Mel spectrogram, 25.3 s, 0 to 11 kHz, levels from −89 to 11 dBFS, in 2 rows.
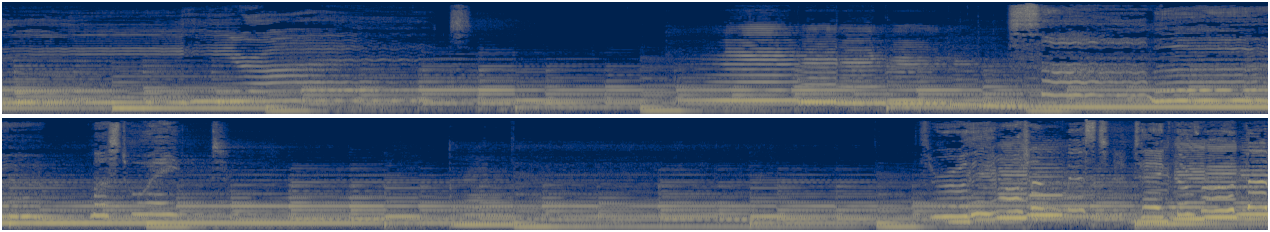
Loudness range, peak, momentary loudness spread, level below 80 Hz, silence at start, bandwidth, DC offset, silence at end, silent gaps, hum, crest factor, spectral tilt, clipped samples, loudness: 8 LU; -6 dBFS; 11 LU; -42 dBFS; 0 s; 11 kHz; under 0.1%; 0 s; none; none; 18 dB; -6.5 dB/octave; under 0.1%; -27 LUFS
